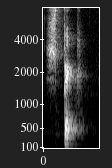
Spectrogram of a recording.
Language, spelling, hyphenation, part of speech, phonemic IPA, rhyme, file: Dutch, spek, spek, noun / verb, /spɛk/, -ɛk, Nl-spek.ogg
- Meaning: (noun) 1. bacon 2. marshmallow 3. a Spaniard, especially during the Eighty Years' War; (verb) inflection of spekken: first-person singular present indicative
